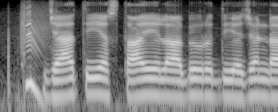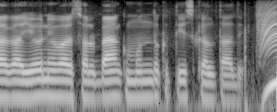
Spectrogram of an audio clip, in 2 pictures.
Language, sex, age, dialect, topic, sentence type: Telugu, male, 18-24, Southern, banking, statement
